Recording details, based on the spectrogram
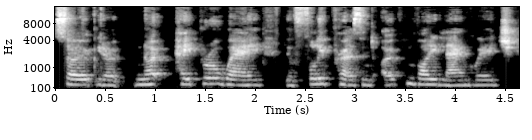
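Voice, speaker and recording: This woman talks at a moderate pace in a somewhat breathy voice with monotone, flat intonation. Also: medium pitch for a woman. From Poland. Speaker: energy healing teacher. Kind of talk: teaching talk on social media live stream. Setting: social media live video. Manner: direct; calm.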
